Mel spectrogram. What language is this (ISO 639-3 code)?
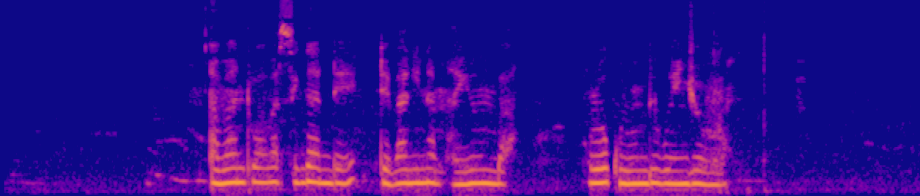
lug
